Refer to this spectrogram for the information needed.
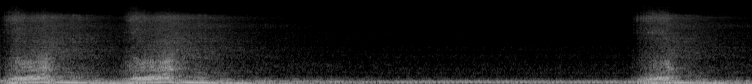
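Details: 1985 Honda VF700F V4, hot, after carb rebuild, new pulse generators and idle screw adjustment: three quick throttle blips each fall straight back to a steady idle with no hang-up, suggesting it is likely neither lean nor rich.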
